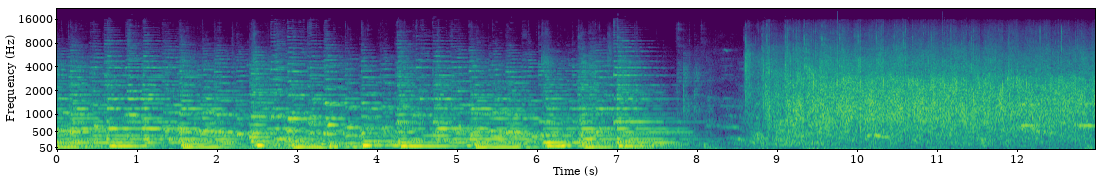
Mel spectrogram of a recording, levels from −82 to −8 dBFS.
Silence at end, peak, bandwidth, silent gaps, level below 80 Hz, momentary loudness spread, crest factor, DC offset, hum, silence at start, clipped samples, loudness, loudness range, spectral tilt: 0 s; -2 dBFS; 15.5 kHz; none; -28 dBFS; 7 LU; 16 dB; under 0.1%; none; 0 s; under 0.1%; -18 LUFS; 4 LU; -5.5 dB/octave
